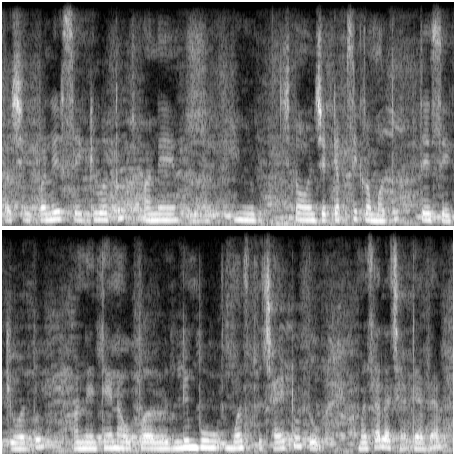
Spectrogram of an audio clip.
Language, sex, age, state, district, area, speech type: Gujarati, female, 18-30, Gujarat, Kutch, rural, spontaneous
